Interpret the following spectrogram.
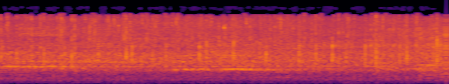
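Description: An audience applauding steadily, many hands clapping together.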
